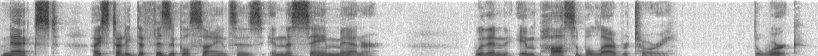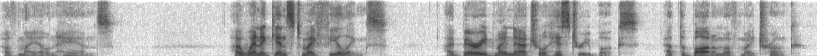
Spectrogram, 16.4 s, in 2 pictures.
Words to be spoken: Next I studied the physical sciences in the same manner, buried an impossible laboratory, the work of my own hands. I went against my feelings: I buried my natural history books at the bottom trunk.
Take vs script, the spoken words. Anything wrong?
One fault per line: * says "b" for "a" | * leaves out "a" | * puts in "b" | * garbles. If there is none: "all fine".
* says "with" for "buried"
* puts in "of my"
